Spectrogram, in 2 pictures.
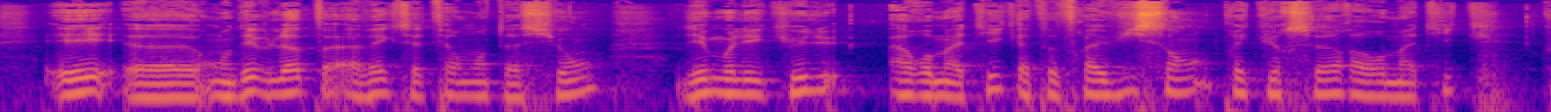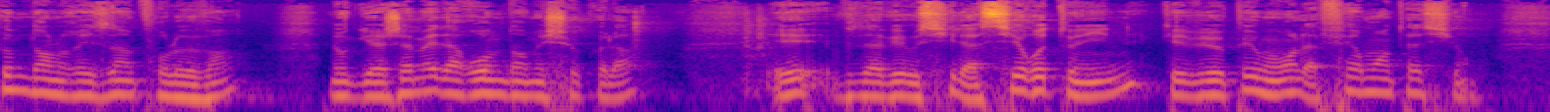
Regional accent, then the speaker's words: Nouvelle-Aquitaine, France; je leur dis, je viens du Poitou, avec mes grands sabots.

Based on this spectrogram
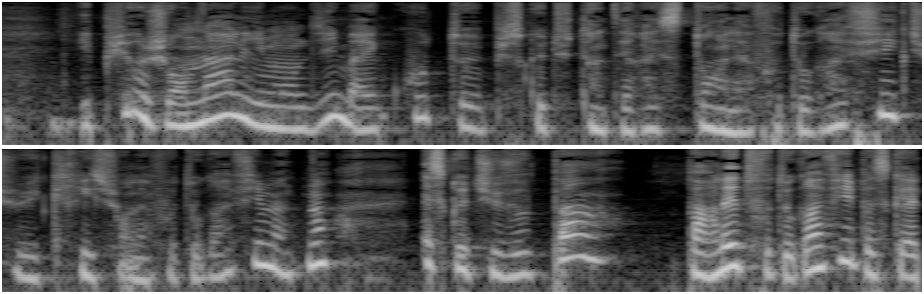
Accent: Senegal; J'ai une enfance africaine, j'ai grandi au Sénégal.

